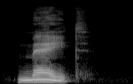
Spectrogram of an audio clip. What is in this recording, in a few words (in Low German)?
"Mäjd", kaevels platt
